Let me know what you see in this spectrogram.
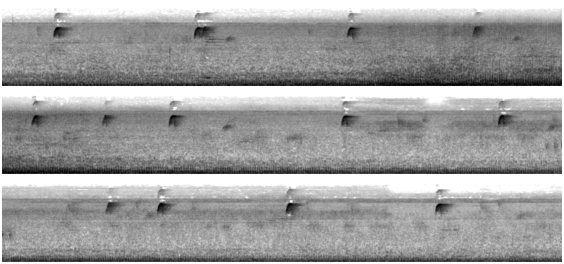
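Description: A bird repeating one short, high chirp about every two and a half seconds, over a low outdoor rumble that swells and then eases off.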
